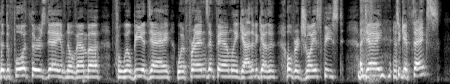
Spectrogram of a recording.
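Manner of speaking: put-on impression voice, stuffy and congested.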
